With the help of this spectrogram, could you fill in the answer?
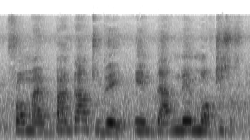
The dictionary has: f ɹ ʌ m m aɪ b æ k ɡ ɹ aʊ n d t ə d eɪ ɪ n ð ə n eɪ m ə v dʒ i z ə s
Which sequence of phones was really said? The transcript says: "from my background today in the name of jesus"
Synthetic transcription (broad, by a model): f ɹ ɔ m m aɪ b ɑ ɡ aʊ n t ə d eɪ ɪ n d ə n eɪ m ə v dʒ i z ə s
